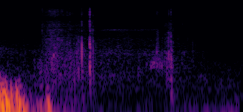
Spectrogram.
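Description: A Laika hunting dog running on a walk outdoors, a few quick, light footfalls and rustles close by, brief and fading into quiet.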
